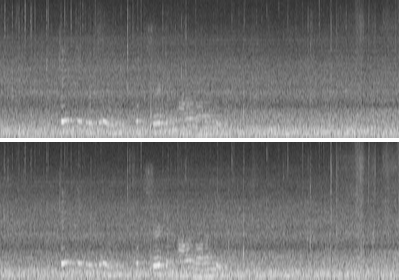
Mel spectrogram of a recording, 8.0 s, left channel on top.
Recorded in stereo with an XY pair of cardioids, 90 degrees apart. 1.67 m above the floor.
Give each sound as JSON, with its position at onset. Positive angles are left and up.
{"t": 1.2, "sound": "a woman speaking", "azimuth_deg": 5, "distance_m": 6.5}
{"t": 2.9, "sound": "a woman speaking", "azimuth_deg": -50, "distance_m": 6.0}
